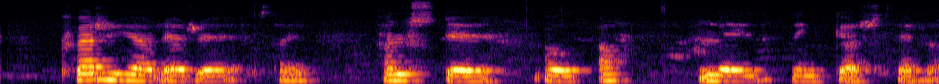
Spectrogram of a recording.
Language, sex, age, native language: Icelandic, male, 21, Icelandic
